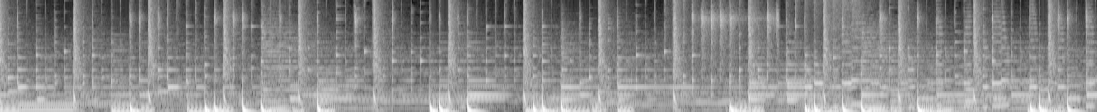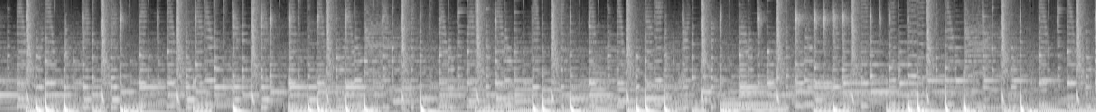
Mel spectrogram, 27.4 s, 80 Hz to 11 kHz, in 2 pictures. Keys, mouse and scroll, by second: 3.2 click, 4.2 click, 5.9-7.7 drag, 8.1-8.5 scroll up 1, 11.5-12.9 drag, 13.5 click, 14.9 click, 16.5 click, 17.4 click, 18.3-18.9 scroll down 2, 19.6 scroll up 1, 20.5-22.5 drag, 22.5-25.5 drag, 26.5 click, 27.0 click.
